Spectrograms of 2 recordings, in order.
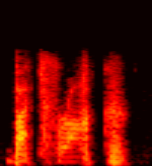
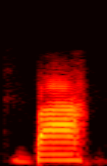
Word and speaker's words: Batroc: Yeah, I mean, yeah, I always say Batroc, but like they were pronouncing it like the proper French way. Batroc. – I'm it's American. Not, we don't do that. – It's not Batroc. It's Batroc. Rock.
